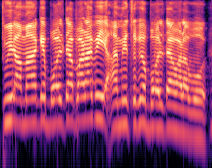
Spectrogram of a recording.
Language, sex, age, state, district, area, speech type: Bengali, male, 45-60, West Bengal, Nadia, rural, spontaneous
